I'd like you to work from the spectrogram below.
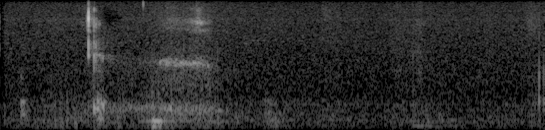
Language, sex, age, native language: Icelandic, male, 40-49, Icelandic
